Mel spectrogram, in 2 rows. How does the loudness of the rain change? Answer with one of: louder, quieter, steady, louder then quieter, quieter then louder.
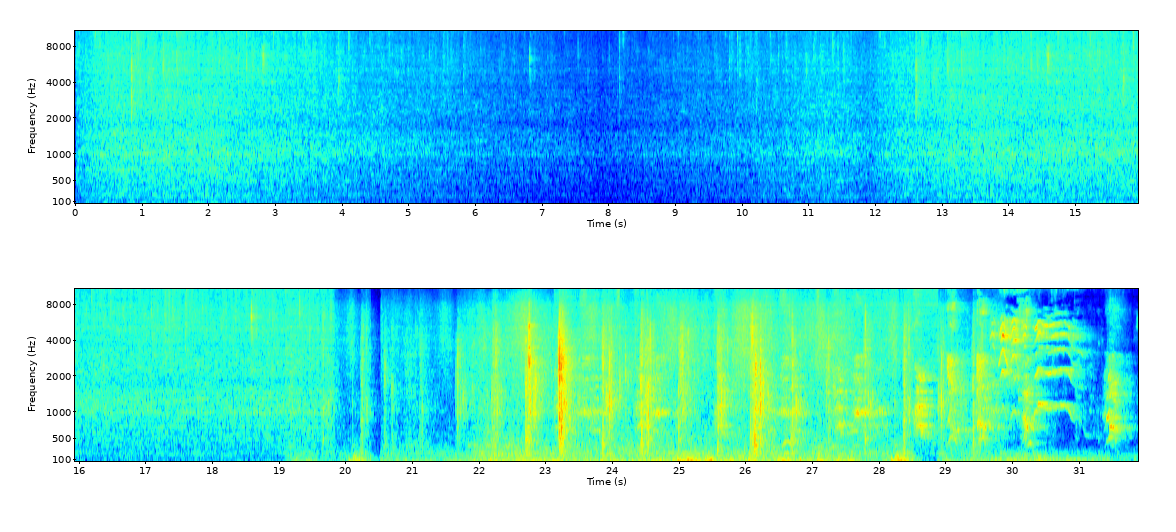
quieter then louder.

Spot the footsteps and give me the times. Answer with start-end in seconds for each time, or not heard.
19.1-29.9.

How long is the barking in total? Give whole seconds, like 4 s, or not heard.
9 s.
